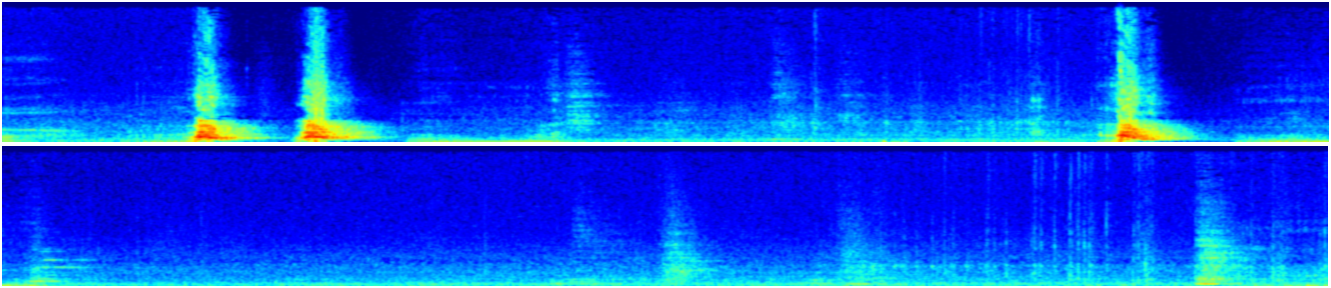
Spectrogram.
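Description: A Rottweiler gives sharp, deep barks with low growling between them while guarding a bone.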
